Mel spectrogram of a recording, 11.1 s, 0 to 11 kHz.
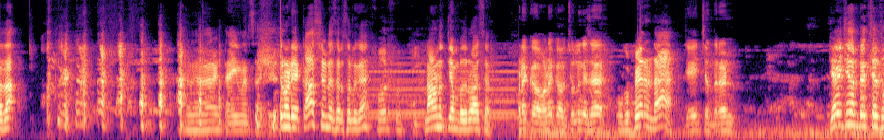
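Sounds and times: man chuckling: 0.5 - 3.5.

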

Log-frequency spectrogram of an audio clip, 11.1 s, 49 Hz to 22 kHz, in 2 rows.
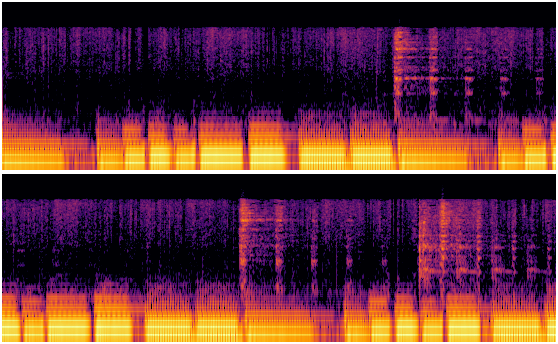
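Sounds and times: heavy dub bass line: 0.0 - 11.0
vinyl crackle and hiss: 0.0 - 11.0
sharp drum hit: 9.7 - 11.0.

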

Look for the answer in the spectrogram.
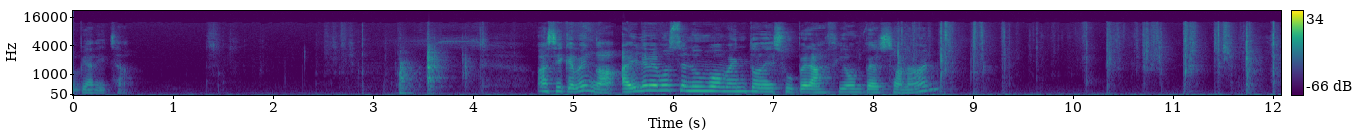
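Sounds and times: cards being shuffled: 1.3 - 3.2, 8.1 - 12.0.

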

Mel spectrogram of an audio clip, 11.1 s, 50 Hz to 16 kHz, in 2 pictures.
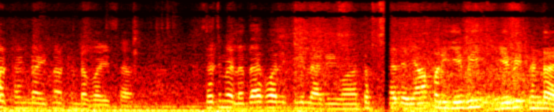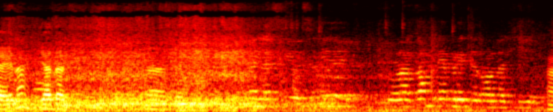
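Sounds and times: evaporator fans whirring: 0.0 - 11.0.

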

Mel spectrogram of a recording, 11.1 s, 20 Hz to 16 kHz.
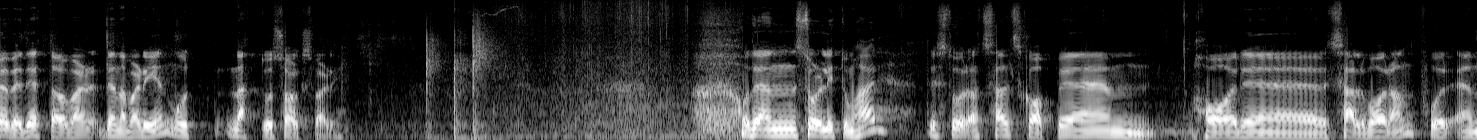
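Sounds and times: room hiss: 0.0 - 11.0
chalk clicking on blackboard: 2.6 - 3.8.

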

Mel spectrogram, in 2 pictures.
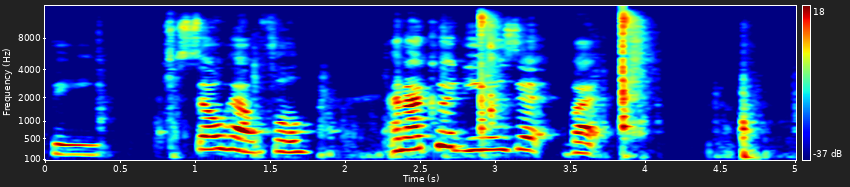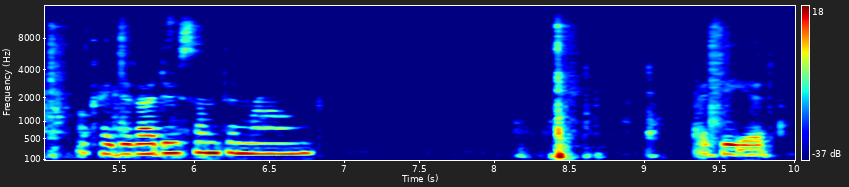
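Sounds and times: sharp plastic clack: 2.8 - 5.6.

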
